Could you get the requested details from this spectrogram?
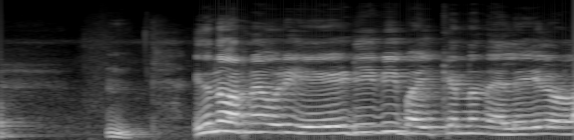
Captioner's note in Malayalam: തൊണ്ട ശരിയാക്കുന്നു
